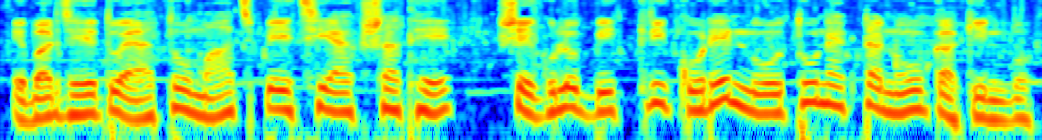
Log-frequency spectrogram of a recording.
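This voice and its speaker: A man voicing a blunt, short-tempered adult fisherman in a cartoon, gruff and scolding. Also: mid-range voice, expressive, a little fast, dark tone, a little hiss or hum, close to an everyday voice. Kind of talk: cartoon dub acting.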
